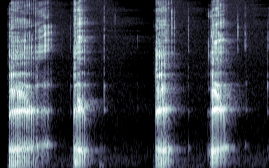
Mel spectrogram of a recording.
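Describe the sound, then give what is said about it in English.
A voice imitates a dragon burping with four short, loud, throaty belches, each separated by a brief silence. “but the next day he simply burped”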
